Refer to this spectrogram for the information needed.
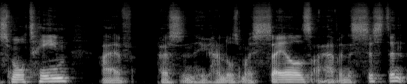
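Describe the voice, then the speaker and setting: Over a silent background on a very clean recording, a man with a British accent talks at a moderate pace in a fairly low pitch. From Britain. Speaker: logo designer and design educator. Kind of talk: interview. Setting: home studio.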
